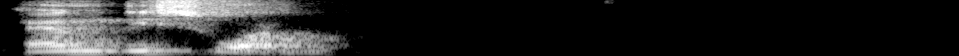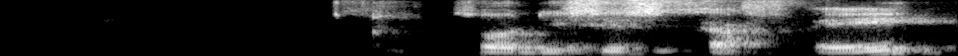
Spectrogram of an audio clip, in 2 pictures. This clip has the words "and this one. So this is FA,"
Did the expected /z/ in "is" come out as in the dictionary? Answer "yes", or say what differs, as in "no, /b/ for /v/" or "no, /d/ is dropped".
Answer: no, /s/ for /z/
